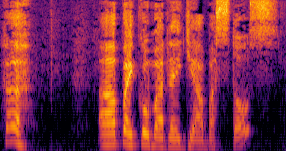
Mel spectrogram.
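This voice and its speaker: A woman's voice: medium pitch, expressive, measured pace, no echo, close to an everyday voice. A woman acting a proud, scolding mother of a grown son in an Ilocano radio drama. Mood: indignant.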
